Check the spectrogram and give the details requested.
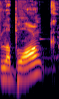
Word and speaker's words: Leblanc: it's like a similar situation right it's actually pronounced LeBlanc okay gotcha so basically what I'm getting out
